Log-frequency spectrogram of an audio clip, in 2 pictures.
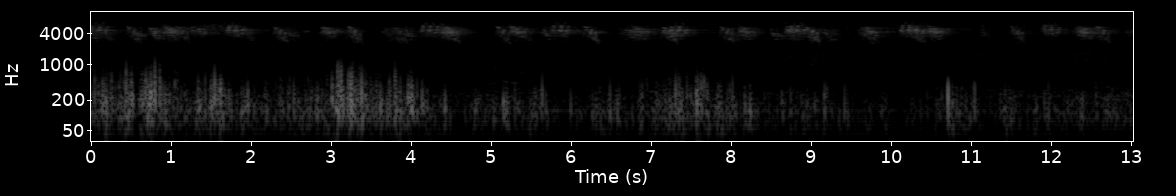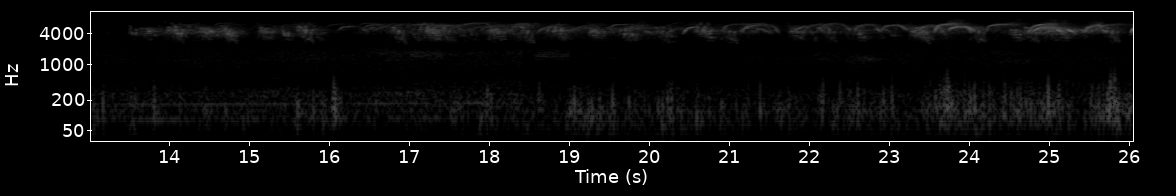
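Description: A flock of small birds chirping rapidly and continuously, thinning out briefly about halfway through. Soft rustling and knocks of book pages being handled and turned come in the first few seconds and again a little later.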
